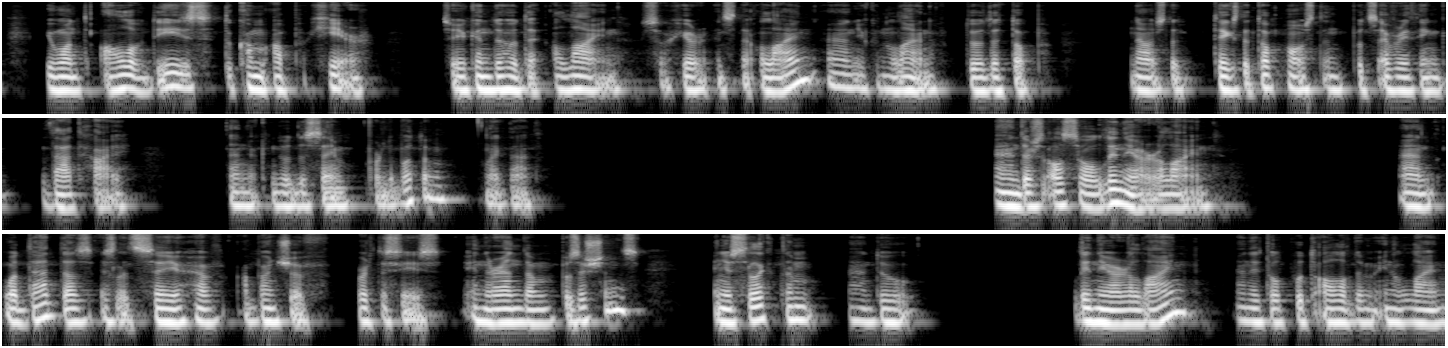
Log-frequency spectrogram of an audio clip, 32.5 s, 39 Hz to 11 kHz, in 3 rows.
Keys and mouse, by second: 7.3 click, 11.7 click, 13.7 click, 15.5 alt+Tab, 17.9 click, 18.6 click, 19.2 e, 19.9 click, 20.4 click, 21.1 4, 21.4 click, 26.3 click, 30.2 click.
